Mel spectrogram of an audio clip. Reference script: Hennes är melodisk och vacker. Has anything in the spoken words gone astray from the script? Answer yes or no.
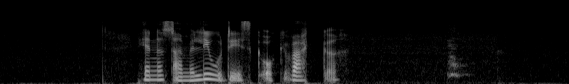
no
